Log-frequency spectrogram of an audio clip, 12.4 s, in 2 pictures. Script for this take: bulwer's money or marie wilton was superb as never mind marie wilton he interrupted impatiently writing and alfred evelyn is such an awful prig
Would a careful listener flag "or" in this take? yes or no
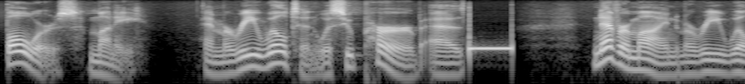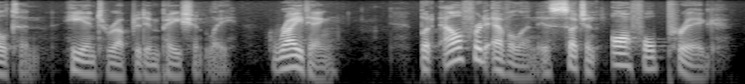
yes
